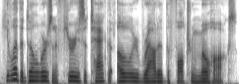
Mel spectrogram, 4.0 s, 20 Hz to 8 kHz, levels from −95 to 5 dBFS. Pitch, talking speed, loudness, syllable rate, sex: 130 Hz, 210 wpm, -18 LUFS, 6.5 syllables/s, male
